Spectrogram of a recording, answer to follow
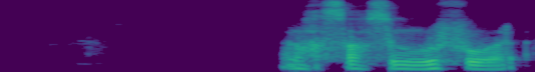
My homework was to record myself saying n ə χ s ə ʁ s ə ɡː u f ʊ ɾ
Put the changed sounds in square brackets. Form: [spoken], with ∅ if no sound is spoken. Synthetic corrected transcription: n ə χ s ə ʁ s ə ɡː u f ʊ ɾ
